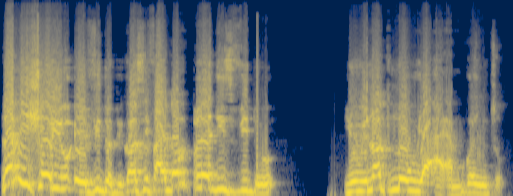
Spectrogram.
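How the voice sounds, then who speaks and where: This is a man talking straight to his viewers in a fired-up reaction commentary. His voice sits fairly high and sounds husky and breathy. His pitch leaps around as he drives home each point, often repeating himself. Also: expressive, fairly quick. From Nigeria, Igbo. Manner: passionate and preachy, repeats words for emphasis.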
